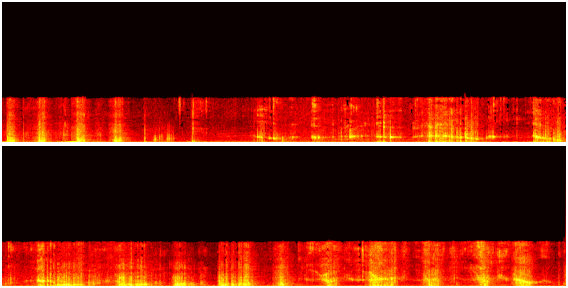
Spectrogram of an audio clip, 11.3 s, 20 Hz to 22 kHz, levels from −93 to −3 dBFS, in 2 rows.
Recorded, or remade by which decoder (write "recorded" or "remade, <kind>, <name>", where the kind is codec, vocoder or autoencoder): recorded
